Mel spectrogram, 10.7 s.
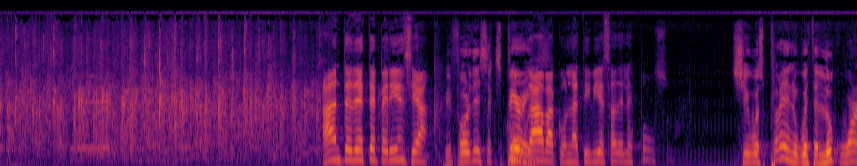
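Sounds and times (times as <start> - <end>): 
congregation applauding for the Lord during a church service: 0.0 - 5.6
speech: 4.0 - 8.5, 9.2 - 10.7.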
